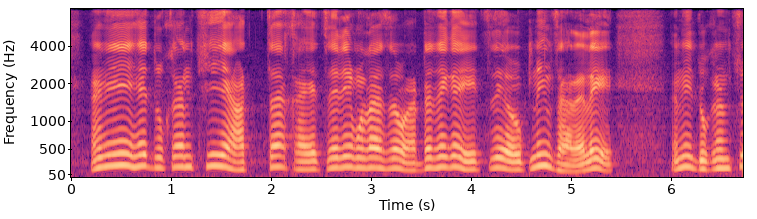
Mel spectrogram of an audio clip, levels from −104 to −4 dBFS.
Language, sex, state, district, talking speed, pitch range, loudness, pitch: Marathi, male, Maharashtra, Chandrapur, 150 wpm, 145-190 Hz, -17 LUFS, 175 Hz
